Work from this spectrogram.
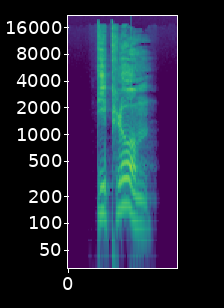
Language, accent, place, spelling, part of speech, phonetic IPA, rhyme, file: German, Germany, Berlin, Diplom, noun, [diˈploːm], -oːm, De-Diplom.ogg
- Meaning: diploma (higher education only, e.g., Master’s degree)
